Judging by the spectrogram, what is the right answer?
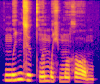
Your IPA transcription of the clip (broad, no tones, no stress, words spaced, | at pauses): ŋʷiŋ zʉkʷʰə̃ mɔçmɔ̃xɔm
